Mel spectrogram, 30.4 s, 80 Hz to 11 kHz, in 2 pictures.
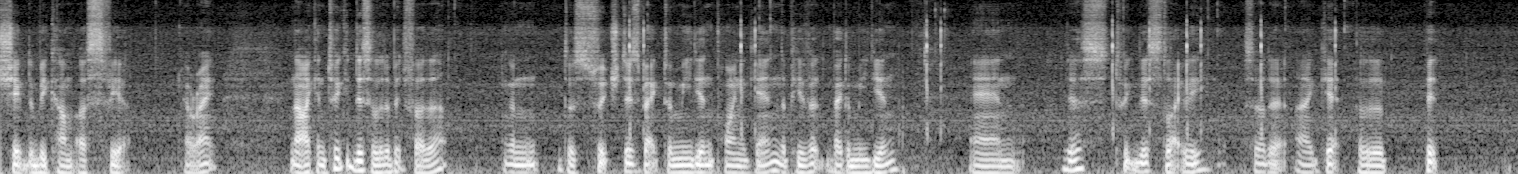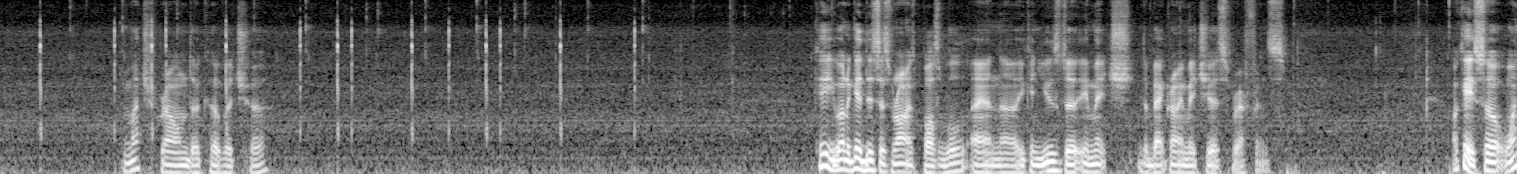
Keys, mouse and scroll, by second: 6.3 click, 9.3 right click, 9.8-11.2 scroll up 1, 11.2 click, 12.1 right click, 12.8-16.8 drag, 16.8 right click, 17.7 click, 18.8 right click, 19.4 click, 20.3 right click, 21.1 click, 22.6-23.1 scroll up 1, 23.1 middle click, 25.0-25.5 scroll down 1, 26.7 middle click, 28.3 scroll down 1, 28.5 middle click.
